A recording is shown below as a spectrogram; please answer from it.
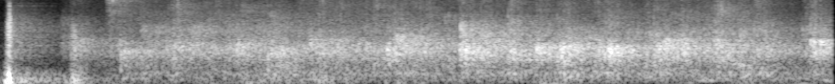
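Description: Audience applauding: a few separate claps at the start quickly fill into steady applause.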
